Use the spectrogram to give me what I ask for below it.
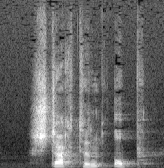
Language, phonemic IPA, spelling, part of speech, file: Dutch, /ˈstɑrtə(n) ˈɔp/, startten op, verb, Nl-startten op.ogg
- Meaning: inflection of opstarten: 1. plural past indicative 2. plural past subjunctive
